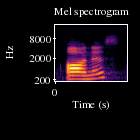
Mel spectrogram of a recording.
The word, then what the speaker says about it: honest: Porque eu falei para vocês, alguns poucos casos o H não tem som de como em hotel, mas é mudo, como em honest ou mesmo hour. Vamos ouvir? The honor, the hours.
